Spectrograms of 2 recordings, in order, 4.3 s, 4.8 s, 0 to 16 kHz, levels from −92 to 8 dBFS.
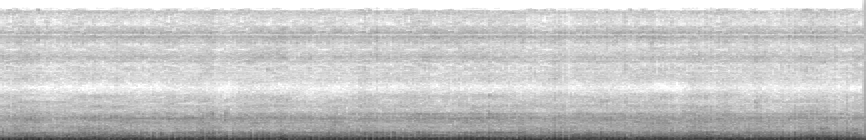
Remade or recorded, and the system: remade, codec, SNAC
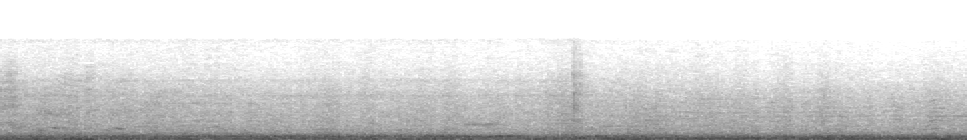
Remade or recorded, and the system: recorded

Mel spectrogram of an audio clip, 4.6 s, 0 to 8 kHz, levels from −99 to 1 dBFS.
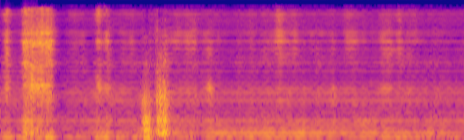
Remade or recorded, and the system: remade, vocoder, HiFi-GAN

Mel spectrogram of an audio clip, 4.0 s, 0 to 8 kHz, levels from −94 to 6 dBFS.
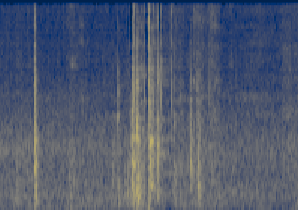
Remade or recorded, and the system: remade, vocoder, BigVGAN v2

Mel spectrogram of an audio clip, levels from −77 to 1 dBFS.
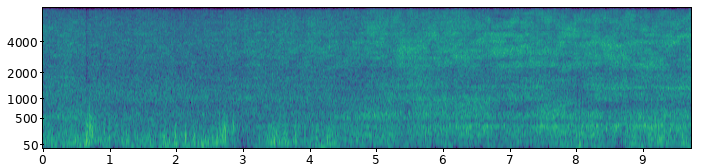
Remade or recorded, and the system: remade, vocoder, Vocos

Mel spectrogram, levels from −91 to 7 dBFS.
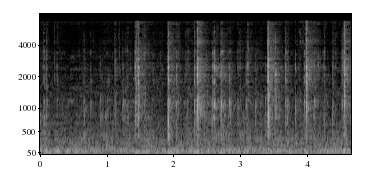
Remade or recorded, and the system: remade, vocoder, HiFi-GAN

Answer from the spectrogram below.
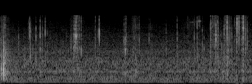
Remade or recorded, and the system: recorded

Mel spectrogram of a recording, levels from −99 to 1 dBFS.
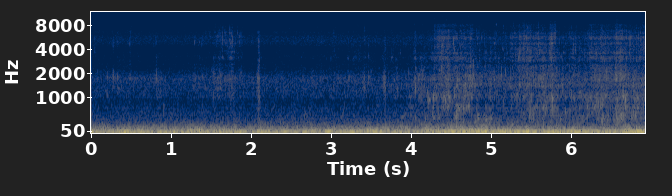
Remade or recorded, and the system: remade, vocoder, BigVGAN v2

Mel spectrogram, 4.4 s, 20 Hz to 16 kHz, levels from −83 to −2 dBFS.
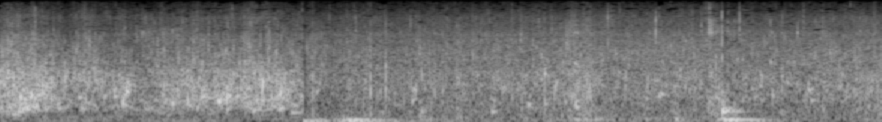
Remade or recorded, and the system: recorded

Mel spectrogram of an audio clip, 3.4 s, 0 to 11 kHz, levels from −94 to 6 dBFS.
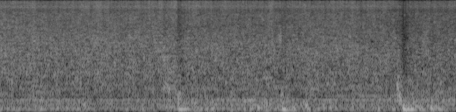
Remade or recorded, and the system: remade, vocoder, WaveNeXt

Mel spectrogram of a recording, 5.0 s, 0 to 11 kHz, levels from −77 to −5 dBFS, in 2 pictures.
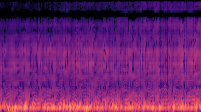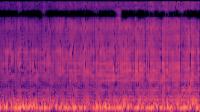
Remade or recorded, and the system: remade, vocoder, BigVGAN v2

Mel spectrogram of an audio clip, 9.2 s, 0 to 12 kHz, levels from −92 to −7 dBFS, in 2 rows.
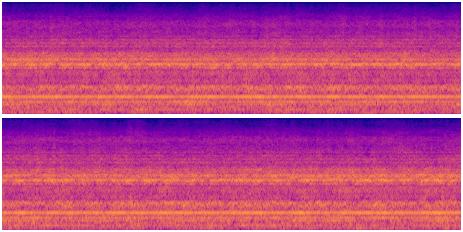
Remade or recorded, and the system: remade, codec, HILCodec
